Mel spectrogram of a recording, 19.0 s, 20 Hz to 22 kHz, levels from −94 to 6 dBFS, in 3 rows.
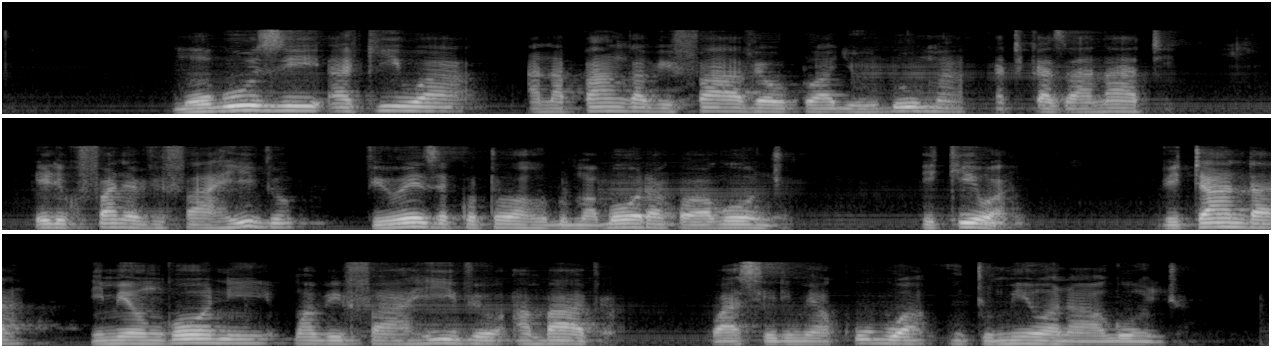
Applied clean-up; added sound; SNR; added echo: neural separator model SepFormer DNS4.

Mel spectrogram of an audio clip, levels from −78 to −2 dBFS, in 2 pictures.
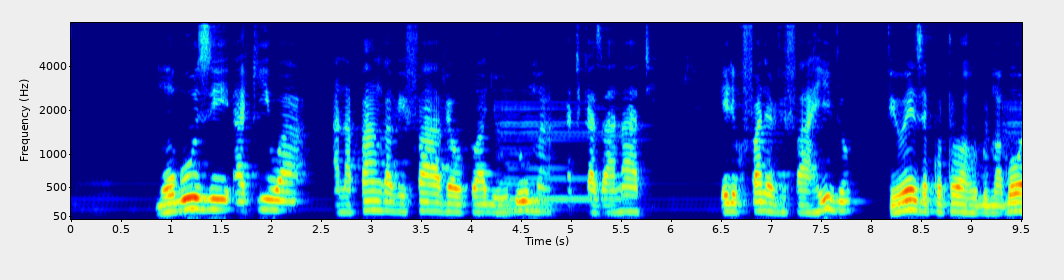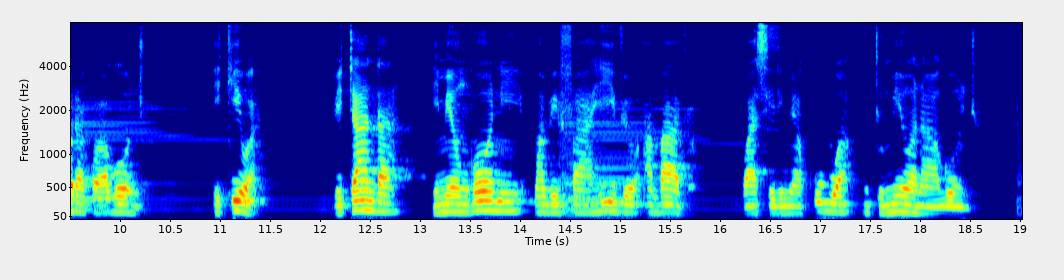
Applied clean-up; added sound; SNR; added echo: classical method log-MMSE.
